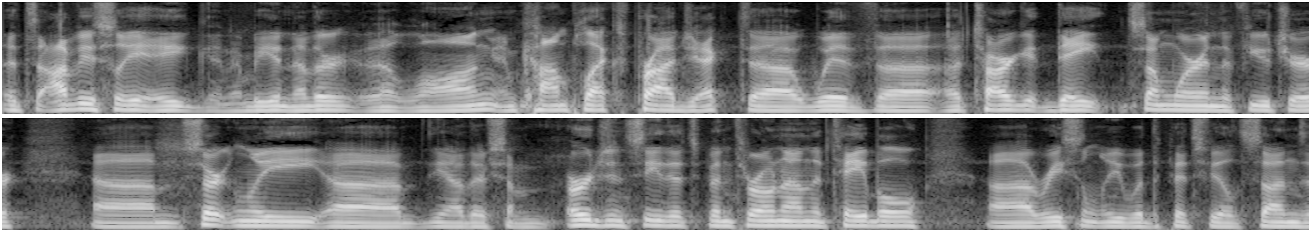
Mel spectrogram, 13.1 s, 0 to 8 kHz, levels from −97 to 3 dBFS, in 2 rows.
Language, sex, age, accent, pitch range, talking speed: English, male, 40-59, American, 105-120 Hz, 185 wpm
